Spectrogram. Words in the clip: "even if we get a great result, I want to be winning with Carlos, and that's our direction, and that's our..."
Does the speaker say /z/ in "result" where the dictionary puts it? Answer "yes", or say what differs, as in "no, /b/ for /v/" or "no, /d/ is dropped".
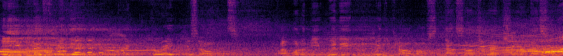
yes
